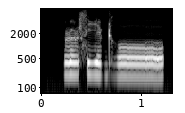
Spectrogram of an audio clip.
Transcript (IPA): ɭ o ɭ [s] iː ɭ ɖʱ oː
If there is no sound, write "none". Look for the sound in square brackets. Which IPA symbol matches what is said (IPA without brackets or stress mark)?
s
